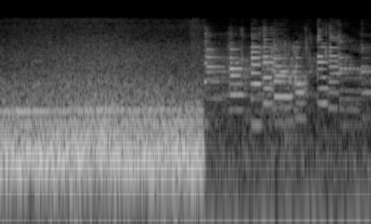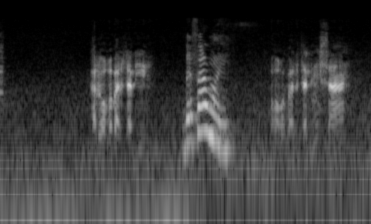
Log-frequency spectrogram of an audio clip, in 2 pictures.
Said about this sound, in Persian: پس موبایلش دستی شما چی کار میکنه؟ من اومدم کانون دادم موبایلش رو میز داره زنگ میخوره.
